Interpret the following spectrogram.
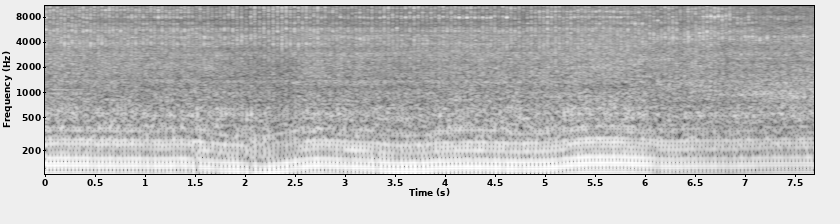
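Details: Troy-Bilt snowblower single-cylinder engine after a carburettor cleaning for a no-start: it runs fast and steady with an even, busy exhaust note and no misses or surges.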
